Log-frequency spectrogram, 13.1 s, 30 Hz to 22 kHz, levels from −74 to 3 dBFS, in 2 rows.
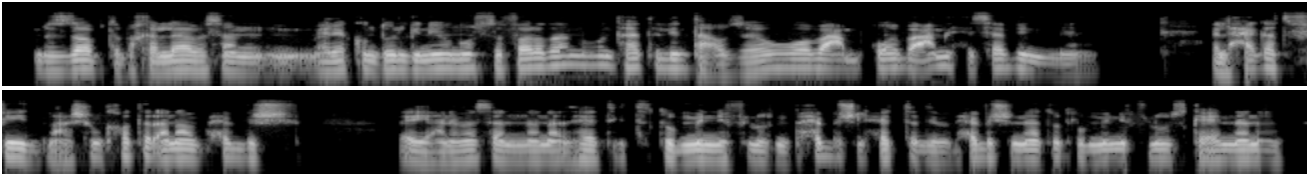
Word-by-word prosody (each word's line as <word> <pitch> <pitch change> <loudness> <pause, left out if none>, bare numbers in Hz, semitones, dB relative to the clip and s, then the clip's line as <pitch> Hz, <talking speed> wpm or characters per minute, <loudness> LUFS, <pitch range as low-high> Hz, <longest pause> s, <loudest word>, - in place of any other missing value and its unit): بالضبط، 110 -1 +1
باخلّيها 105 +3 +2
مثلًا 110 -1 0 0.4
وليكن 110 +2 -1
دول 115 +1 +1
جنيه 120 +2 +2
ونص 125 -1 0
فرضًا 140 +6 +1
وأنتِ 160 -3 -4
هاتي 135 - 0
اللي 130 0 0
أنتِ 125 - -3
عاوزاه، 100 +4 -1
وأبقى 130 +1 +3
عام 115 - +2
وأبقى 130 0 +4
عامل 150 0 +1
حسابي 130 -1 -2
إن 95 -5 -6 0.6
الحاجة - - +2
تفيض، 110 -5 0
عشان - - +3
خاطر - - -1
أنا 110 - +4
ما 110 - +1
باحبش 110 +1 +1 0.5
يعني 95 0 0
مثلًا 105 0 0
إن 95 +1 -3
أنا 100 0 0
هي 105 - +2
تيجي - - -13
تطلب - - -3
مني 100 -1 +3
فلوس، - - -5
ما - - -5
باحبش - - +2
الحتة - - -3
دي، 95 0 -5
ما 90 - -7
باحبش 110 +4 +1
إن 105 - +2
هي 105 - +2
تطلب - - -7
مني 110 +2 0
فلوس 110 -1 -4
كأن 105 +2 +1
أنا 105 -2 -1
110 Hz, 220 wpm, -23 LUFS, 100-125 Hz, 0.6 s, وأبقى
